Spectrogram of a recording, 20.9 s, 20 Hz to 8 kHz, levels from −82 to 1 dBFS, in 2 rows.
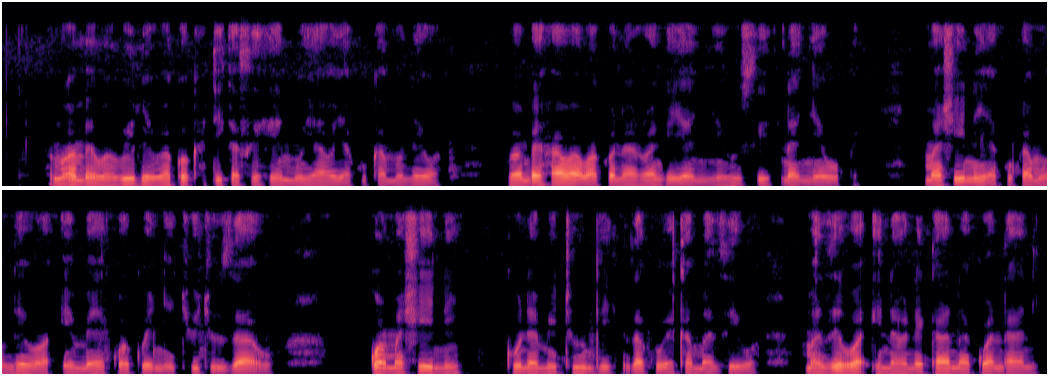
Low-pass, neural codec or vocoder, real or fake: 7.2 kHz; none; real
